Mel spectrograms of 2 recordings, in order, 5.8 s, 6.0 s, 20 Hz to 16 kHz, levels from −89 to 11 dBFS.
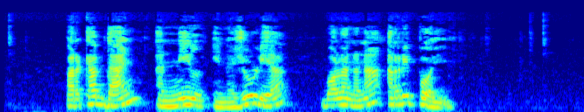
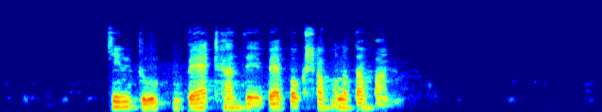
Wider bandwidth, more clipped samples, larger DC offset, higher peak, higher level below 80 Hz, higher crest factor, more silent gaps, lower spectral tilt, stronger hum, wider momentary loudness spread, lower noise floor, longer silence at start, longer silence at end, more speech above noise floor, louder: first, 11.5 kHz vs 7 kHz; neither; neither; second, -8 dBFS vs 0 dBFS; about the same, -62 dBFS vs -58 dBFS; about the same, 20 dB vs 18 dB; neither; second, -4.5 dB/octave vs -7.5 dB/octave; neither; first, 9 LU vs 5 LU; second, -66 dBFS vs -84 dBFS; second, 0.1 s vs 1.1 s; second, 0.4 s vs 2.15 s; second, 41 dB vs 68 dB; second, -25 LUFS vs -17 LUFS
